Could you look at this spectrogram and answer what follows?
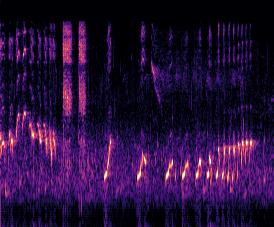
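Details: White-rumped shama song used to train caged birds: opens with falling whistled slurs and harsh bursts, then a string of short upslurred whistles gathering into a quick repeated series.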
